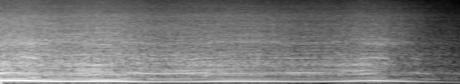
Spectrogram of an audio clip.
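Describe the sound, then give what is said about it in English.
A car engine revs hard and accelerates with the gas pedal held down, its pitch rising and falling in a steady, continuous roar before fading out at the end. No voices. “From starting the car until I hit the lawn, my foot did not leave the gas pedal.”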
